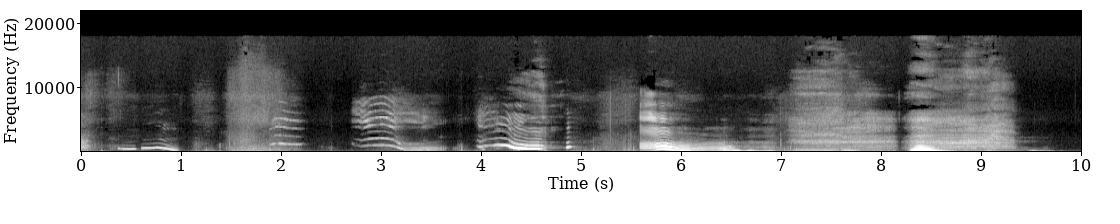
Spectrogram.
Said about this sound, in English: I yawn like a normal person, that. It doesn't sound naughty.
